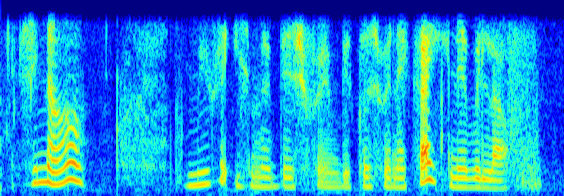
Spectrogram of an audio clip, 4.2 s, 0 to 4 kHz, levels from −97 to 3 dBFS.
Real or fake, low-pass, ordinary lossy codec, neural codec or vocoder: real; 3.6 kHz; none; none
